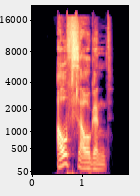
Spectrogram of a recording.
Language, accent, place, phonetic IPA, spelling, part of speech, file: German, Germany, Berlin, [ˈaʊ̯fˌzaʊ̯ɡn̩t], aufsaugend, verb, De-aufsaugend.ogg
- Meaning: present participle of aufsaugen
